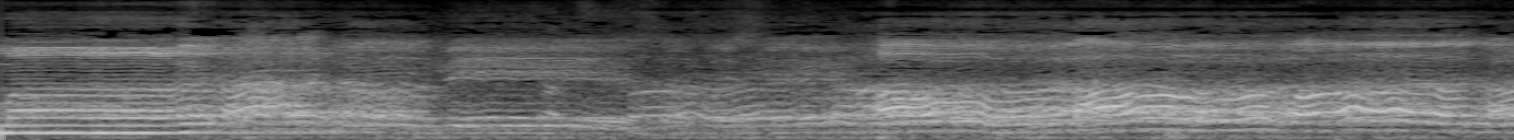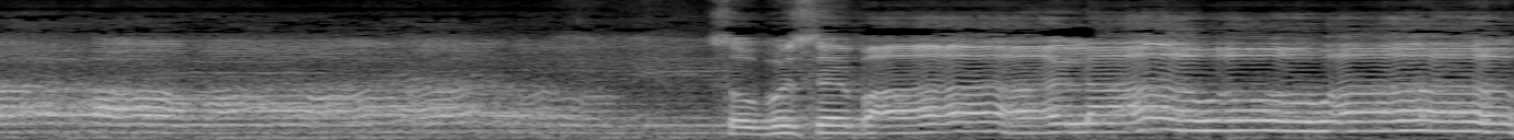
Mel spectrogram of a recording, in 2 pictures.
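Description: A middle-aged man chants loudly in a melodic voice through a microphone and loudspeakers.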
